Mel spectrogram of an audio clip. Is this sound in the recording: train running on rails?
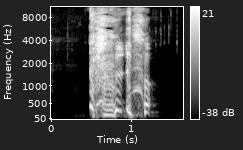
no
